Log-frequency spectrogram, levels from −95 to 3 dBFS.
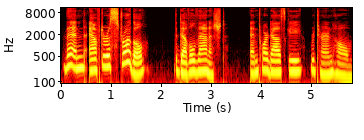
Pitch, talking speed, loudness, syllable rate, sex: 200 Hz, 115 wpm, -17 LUFS, 4.4 syllables/s, female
